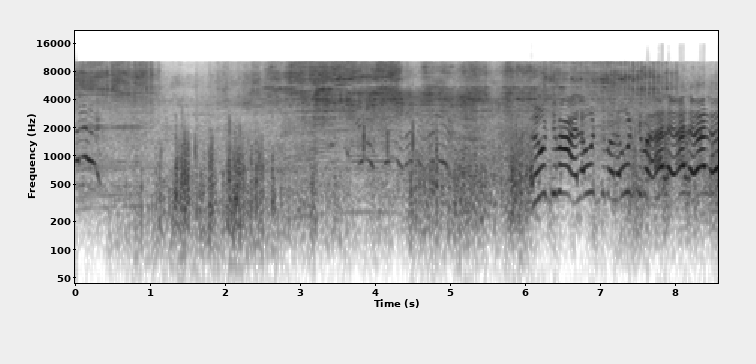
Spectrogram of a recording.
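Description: Small youth dirt bike engines revving hard, their pitch rising and falling in quick repeated surges as the riders work the throttle around the track; the surges are loudest from about six seconds in.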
